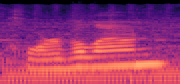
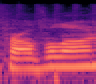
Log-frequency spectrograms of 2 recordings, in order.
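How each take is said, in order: First: The first syllable is said as 'por'. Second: The first syllable is said as 'pro'. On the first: The speaker calls it wrong. "I keep pronouncing it wrong. I keep saying porvolone" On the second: The speaker calls it right. "instead of provolone"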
